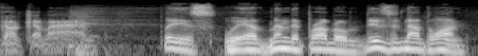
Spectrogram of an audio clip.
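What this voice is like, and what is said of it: Put-on Russian accent. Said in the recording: “that was a Russian accent.”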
